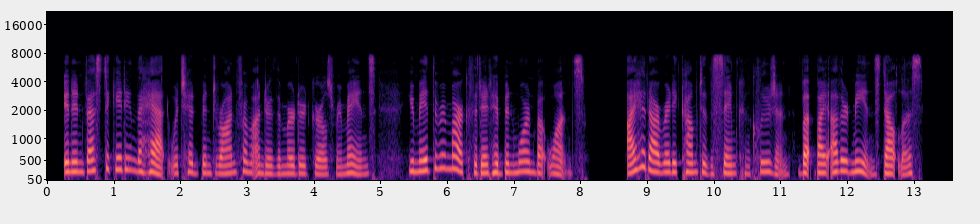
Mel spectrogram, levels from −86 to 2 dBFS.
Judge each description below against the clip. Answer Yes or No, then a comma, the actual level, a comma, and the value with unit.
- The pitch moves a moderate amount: Yes, average, 3.5 semitones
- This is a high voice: Yes, high, 210 Hz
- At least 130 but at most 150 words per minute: No, average, 170 wpm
